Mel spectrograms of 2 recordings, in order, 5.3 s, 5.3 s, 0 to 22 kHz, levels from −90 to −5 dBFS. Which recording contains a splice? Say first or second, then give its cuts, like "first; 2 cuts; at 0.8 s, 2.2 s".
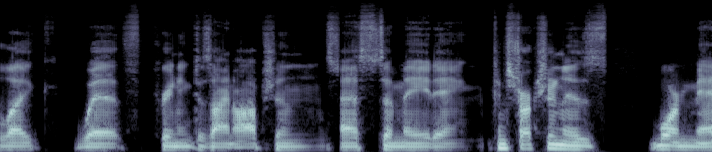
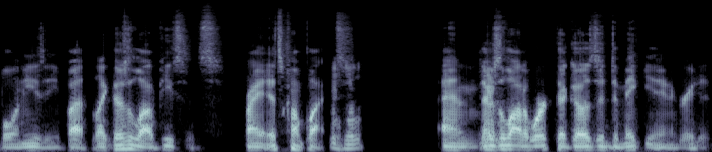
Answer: first; 3 cuts; at 1.0 s, 2.4 s, 3.5 s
